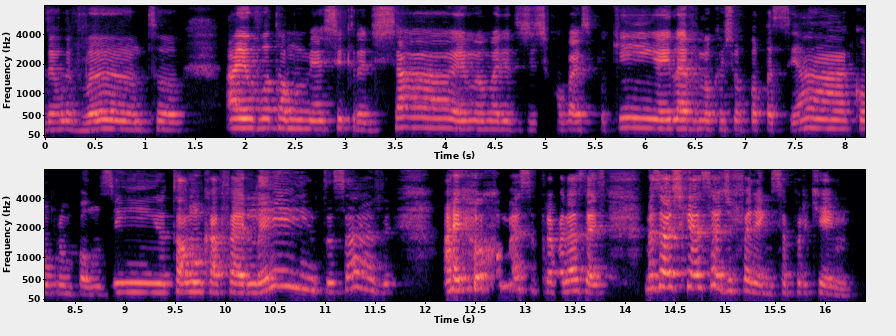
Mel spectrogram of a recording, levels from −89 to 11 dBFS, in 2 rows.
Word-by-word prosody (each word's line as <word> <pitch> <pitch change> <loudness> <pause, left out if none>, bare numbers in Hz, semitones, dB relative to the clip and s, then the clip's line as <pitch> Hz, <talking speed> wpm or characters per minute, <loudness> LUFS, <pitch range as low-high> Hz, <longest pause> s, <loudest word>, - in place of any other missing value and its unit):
daí 180 +1 -4
eu 180 - -7
levanto, 185 0 -3 0.6
aí 215 0 +7
eu 215 0 +5
vou, 215 0 -3
tomo 210 -1 -3
minha 190 -1 -2
xícara 190 -2 -5
de 180 - -12
chá, 225 +3 -2
aí 200 -3 +1
o 190 - -5
meu 190 -1 -6
marido 185 0 -6
a - - -23
gente 175 0 -10
conversa 180 0 -5
um - - -32
pouquinho, 215 +3 -2
aí 200 0 +6
levo 200 -1 +2
meu 190 -1 -5
cachorro 190 0 -10
para 185 - -7
passear, 205 -3 -4
compro 195 -2 -7
um 185 - -17
pãozinho, 210 +5 -4
tomo 210 +1 +3
um - - -2
café 205 -1 +4
lento, 260 - 0
sabe. 285 - -4 0.5
Aí 250 +2 +8
eu 280 +2 +2
começo 285 -7 -4
a - - -26
trabalhar 225 +2 +2
às 250 - -1
10, 195 0 +4 0.4
mas 300 +2 +1
eu 340 - +9
acho 325 -1 +7
que 330 - +4
essa 305 +3 +5
é - - +5
a - - +3
diferença 210 -8 -2
porque 195 -8 -3
205 Hz, 185 wpm, -20 LUFS, 190-230 Hz, 0.6 s, eu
